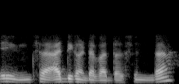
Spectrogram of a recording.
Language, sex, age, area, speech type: Nepali, male, 18-30, rural, conversation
